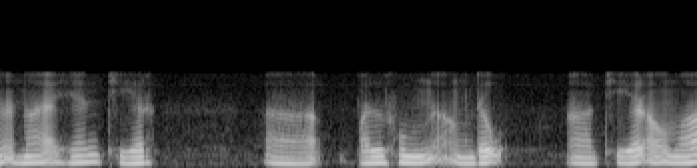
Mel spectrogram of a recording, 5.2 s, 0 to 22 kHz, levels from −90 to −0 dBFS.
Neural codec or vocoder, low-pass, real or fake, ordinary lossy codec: none; 3.6 kHz; real; none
